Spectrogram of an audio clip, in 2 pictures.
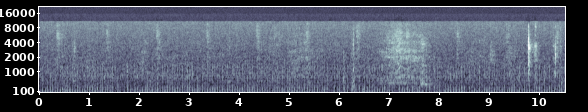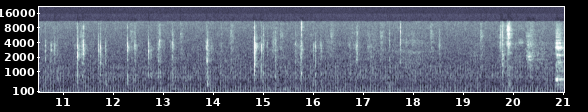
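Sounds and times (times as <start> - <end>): computer keyboard keystrokes: 9.8 - 14.0, 14.8 - 17.0.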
